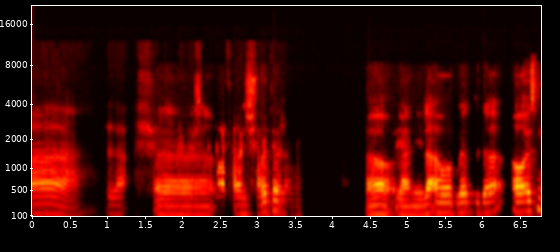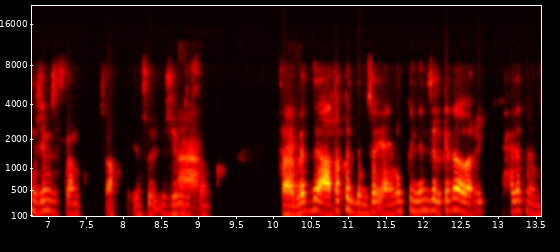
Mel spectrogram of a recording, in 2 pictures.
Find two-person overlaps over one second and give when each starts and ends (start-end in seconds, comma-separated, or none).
1.9-3.4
